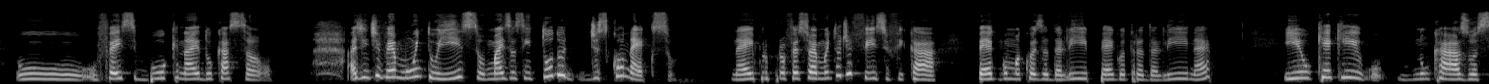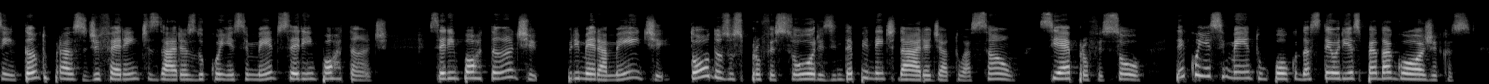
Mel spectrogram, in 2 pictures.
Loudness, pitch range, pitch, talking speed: -24 LUFS, 235-280 Hz, 255 Hz, 135 wpm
